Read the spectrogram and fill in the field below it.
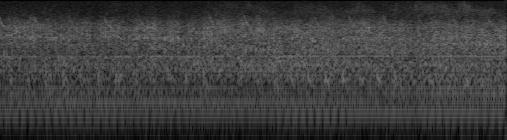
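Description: Steady, loud helicopter rotor and engine drone heard from inside the cabin, a continuous droning hum with a throbbing low rumble and no talking.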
